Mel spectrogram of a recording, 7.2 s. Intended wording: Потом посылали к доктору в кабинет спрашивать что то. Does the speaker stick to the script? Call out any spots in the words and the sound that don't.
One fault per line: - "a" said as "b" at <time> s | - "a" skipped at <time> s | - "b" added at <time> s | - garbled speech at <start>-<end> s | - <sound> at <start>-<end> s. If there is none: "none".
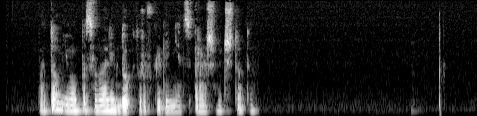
- "его" added at 0.9 s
